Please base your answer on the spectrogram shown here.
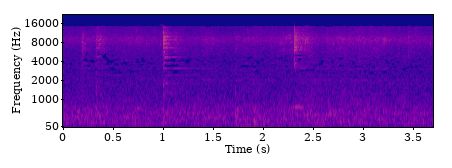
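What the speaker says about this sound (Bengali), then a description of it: "সবজির সাথে সামান্য নেড়ে চেড়ে ভেজে নিলাম" Vegetables for chicken chow mein being stir-fried in a pan, a soft steady sizzle throughout with two sharp metallic clinks of a utensil against the pan, no talk.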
